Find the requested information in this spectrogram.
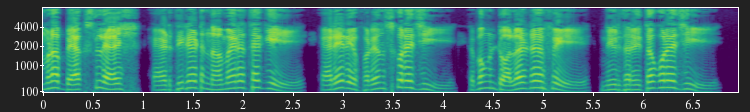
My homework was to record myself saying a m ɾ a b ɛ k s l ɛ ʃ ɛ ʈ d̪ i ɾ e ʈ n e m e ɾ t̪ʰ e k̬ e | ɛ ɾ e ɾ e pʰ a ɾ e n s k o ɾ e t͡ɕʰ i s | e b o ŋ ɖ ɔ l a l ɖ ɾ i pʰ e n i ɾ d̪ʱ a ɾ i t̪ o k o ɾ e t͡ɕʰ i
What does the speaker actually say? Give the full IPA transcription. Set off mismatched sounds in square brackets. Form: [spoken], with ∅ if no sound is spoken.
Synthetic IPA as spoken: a m ɾ a b ɛ k s l ɛ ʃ ɛ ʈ d̪ i ɾ e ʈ n [a] m e ɾ t̪ʰ e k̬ e | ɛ ɾ e ɾ e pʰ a ɾ e n s k o ɾ e t͡ɕʰ i [∅] | e b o ŋ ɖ ɔ l a [ɾ] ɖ ɾ [e] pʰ e n i ɾ d̪ʱ a ɾ i t̪ o k o ɾ e t͡ɕʰ i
